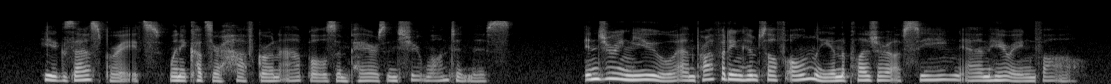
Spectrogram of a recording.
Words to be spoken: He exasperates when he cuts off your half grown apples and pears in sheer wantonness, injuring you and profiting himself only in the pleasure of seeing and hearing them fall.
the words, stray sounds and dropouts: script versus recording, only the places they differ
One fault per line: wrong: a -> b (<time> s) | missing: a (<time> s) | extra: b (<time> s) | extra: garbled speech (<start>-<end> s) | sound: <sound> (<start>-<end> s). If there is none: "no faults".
missing: off (2.1 s)
missing: them (10.3 s)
